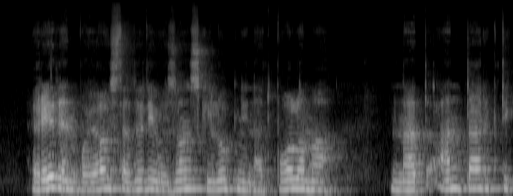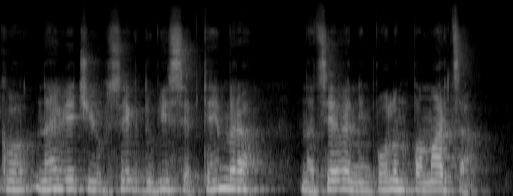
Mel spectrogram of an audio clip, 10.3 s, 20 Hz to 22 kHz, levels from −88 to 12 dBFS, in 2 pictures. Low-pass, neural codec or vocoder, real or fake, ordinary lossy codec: 19.8 kHz; vocoder, 44.1 kHz, 128 mel bands, Pupu-Vocoder; fake; none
